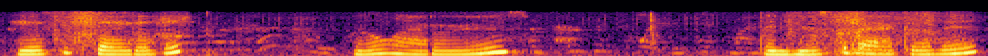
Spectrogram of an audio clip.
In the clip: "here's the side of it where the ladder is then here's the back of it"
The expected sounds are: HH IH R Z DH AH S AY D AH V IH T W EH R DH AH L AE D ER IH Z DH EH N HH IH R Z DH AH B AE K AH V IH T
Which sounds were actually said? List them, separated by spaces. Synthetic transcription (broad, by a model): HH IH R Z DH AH S AY D AH V IH T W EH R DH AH W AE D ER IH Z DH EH N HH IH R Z DH AH B AE K AH V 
